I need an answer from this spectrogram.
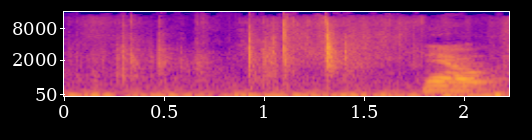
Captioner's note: paper ruffles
